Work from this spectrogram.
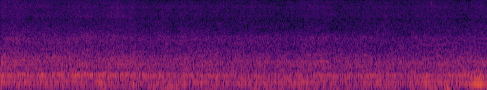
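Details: Bees in a small wildlife garden at an end-terrace house in Crookes, a steady diffuse hum of many wings at low volume, with faint drifting tones around the mid-low range and no other clear sounds.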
